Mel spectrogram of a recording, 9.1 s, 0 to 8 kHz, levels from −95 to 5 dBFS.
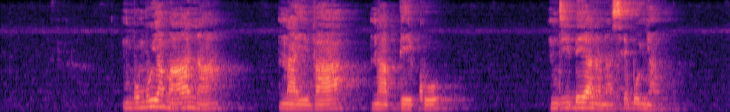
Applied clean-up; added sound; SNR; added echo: none; none; none; reverberation time 0.7 s.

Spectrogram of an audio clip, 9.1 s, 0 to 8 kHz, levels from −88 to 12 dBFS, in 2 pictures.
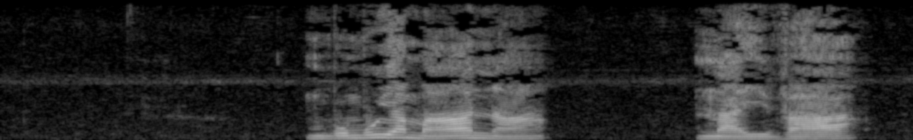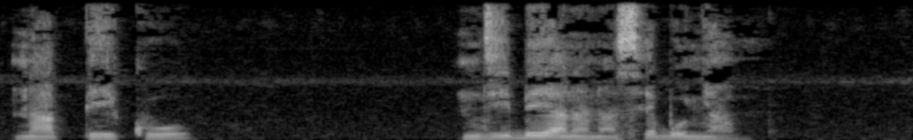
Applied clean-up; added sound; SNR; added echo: none; none; none; none.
